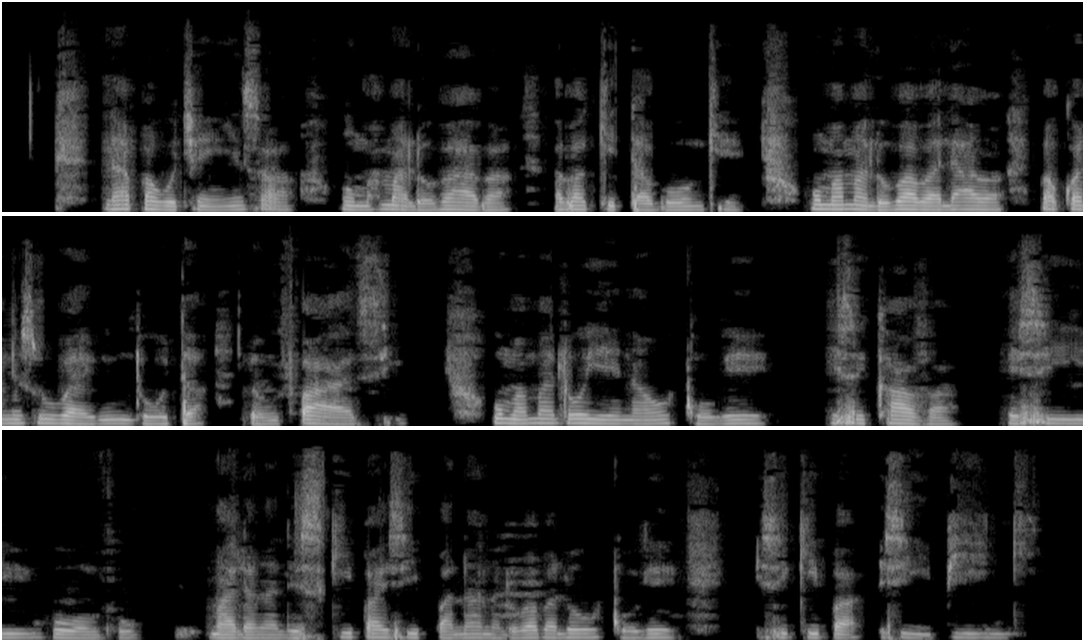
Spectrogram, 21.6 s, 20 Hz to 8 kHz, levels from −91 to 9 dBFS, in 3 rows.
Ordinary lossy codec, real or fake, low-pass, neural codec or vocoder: AAC, 32 kbps; fake; 7.2 kHz; codec, 16 kHz, 16 kbps, FreqCodec, larger model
